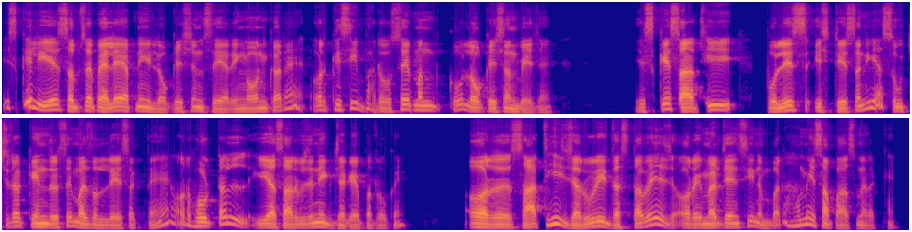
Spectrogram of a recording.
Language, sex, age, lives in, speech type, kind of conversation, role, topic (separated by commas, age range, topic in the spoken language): Hindi, male, 20-24, India, read, expert-assistant, expert, अगर आपकी यात्रा की सारी योजना अचानक बदल जाए (जैसे फ्लाइट कैंसिल हो जाए या मौसम खराब हो), तो इन चुनौतियों से निपटने के व्यावहारिक तरीके क्या हैं और कौन से स्टेप्स तुरंत लेने चाहिए?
